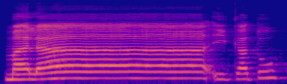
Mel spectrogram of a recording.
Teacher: مد متصل ہوا، اس کو بھی 2، 2.5 یا 4 الف تک کھینچ کر پڑھا گیا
